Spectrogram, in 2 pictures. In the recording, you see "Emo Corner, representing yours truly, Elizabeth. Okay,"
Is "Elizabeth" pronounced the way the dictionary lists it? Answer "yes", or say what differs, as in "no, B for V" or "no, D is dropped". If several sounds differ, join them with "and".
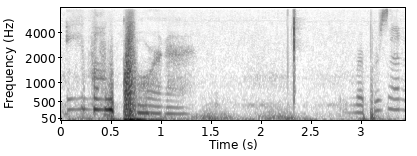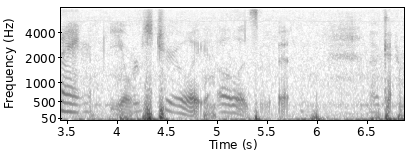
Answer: no, T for TH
